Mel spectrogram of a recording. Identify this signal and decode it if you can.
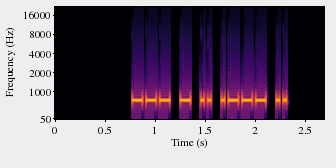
Morse code, heard as a keyed tone, about 36 wpm, 700 Hz. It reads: OTIJI
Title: Code Groups - 5 Letters - 35wpm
